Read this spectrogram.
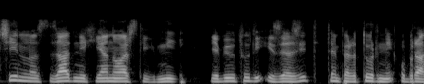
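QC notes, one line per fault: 1.69–1.81 s, burst of packet loss: about 100 ms of audio never arrived, so the receiver stretched the last sound and faded it rather than going silent, then resumed further along with that stretch gone. The filled-in gap, not a hard mute, sets it apart from a dropout.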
